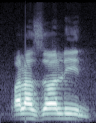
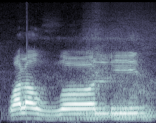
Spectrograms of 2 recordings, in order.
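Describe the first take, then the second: First: The last word begins with a 'z' sound. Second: The last word begins with an emphatic 'dh' sound.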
